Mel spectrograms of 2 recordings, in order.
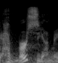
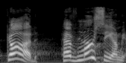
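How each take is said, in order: First: Low, soft, quick aside; much softer, dropped repeat; offhand echo. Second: Raised, loud plea to God; fervent cry for mercy; anguished tax collector. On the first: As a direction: toss it off under the voice. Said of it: "Good grief, I've heard that". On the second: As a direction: cry out as a penitent. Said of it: "beat on his breast and said". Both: Acted.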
